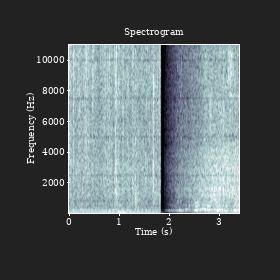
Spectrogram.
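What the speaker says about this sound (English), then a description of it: "Here we have the vegetable medley that I'm just trying to do a quick stir fry on." A vegetable medley sizzles in a stir-fry pan for Asian vegetable fried rice, a loud continuous hiss that cuts out abruptly, then swells back as frying resumes.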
